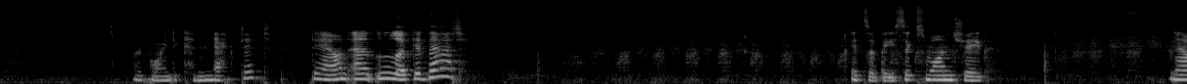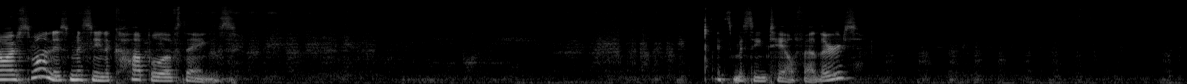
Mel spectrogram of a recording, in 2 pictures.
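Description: A crayon scratches and rubs across paper.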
